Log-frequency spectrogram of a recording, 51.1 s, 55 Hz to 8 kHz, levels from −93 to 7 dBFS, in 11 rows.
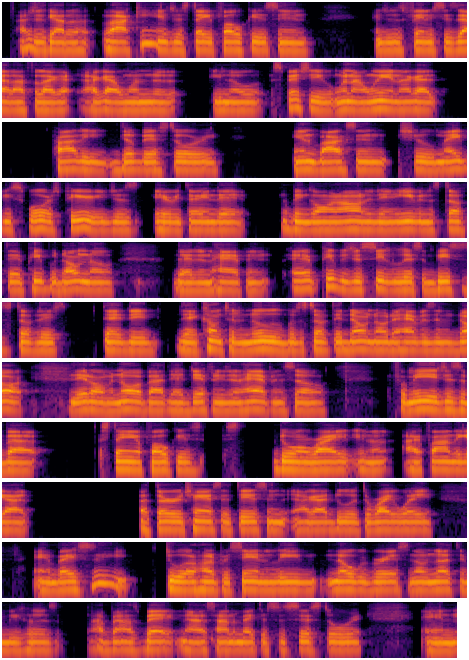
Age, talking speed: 20-39, 175 wpm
